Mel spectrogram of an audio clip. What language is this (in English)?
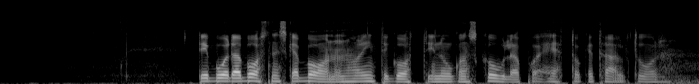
Swedish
